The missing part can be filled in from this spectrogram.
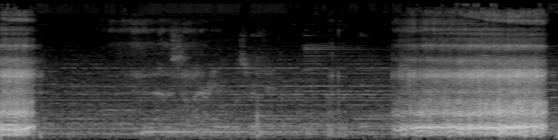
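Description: Loud, rough, rattling breath sounds at the start and end, with a quieter stretch between them: heavy snoring in a sleeping dog.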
